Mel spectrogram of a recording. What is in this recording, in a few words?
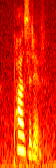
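"positive" English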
